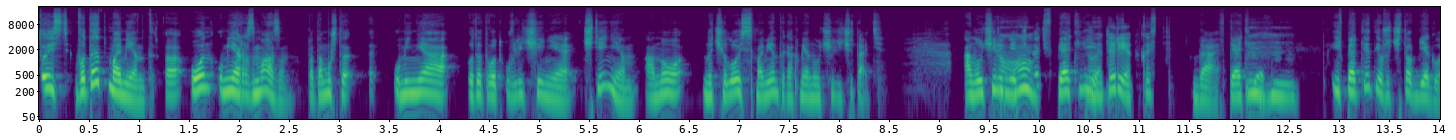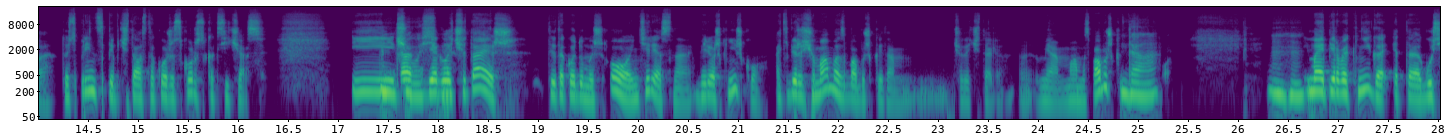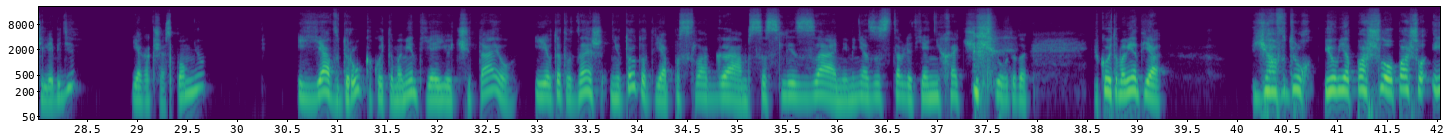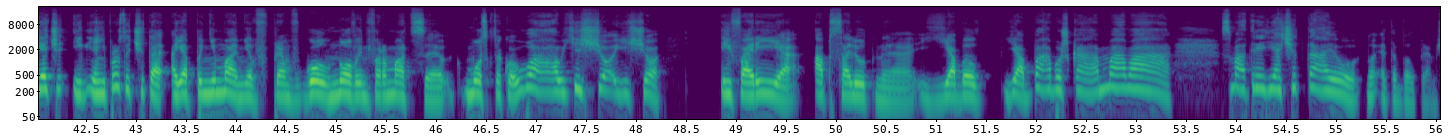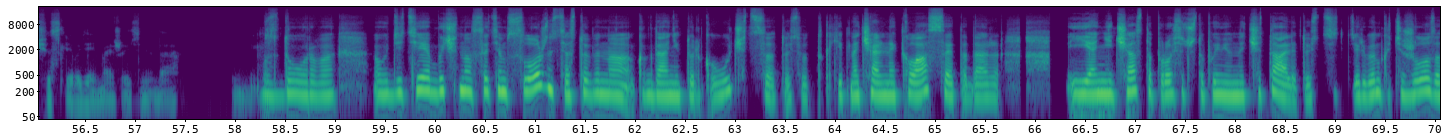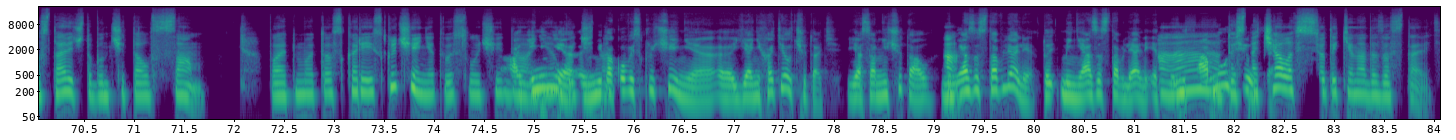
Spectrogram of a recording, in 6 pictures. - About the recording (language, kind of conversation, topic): Russian, podcast, Помнишь момент, когда что‑то стало действительно интересно?
- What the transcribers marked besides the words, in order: tapping; other background noise; stressed: "слогам"; stressed: "слезами"; chuckle; joyful: "Бабушка! Мама! Смотрите, я читаю!"; "особенно" said as "остобенно"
